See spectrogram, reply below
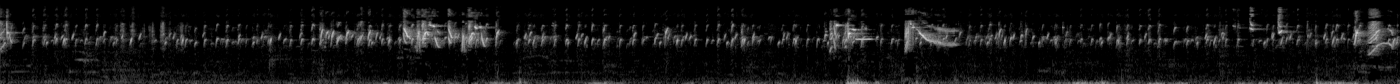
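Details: Goldfinch song for songbird training. A long stream of high, rapid twittering runs without pause, with occasional louder bursts of slurred whistled notes and rising-falling sweeps, plus faint low knocks.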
